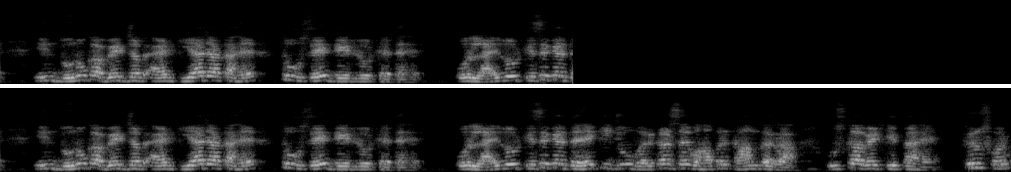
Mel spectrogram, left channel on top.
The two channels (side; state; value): left; drops out; at 5.8 s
